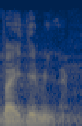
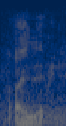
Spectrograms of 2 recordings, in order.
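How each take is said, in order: First: The phrase is said loudly. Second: The phrase is said quietly.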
